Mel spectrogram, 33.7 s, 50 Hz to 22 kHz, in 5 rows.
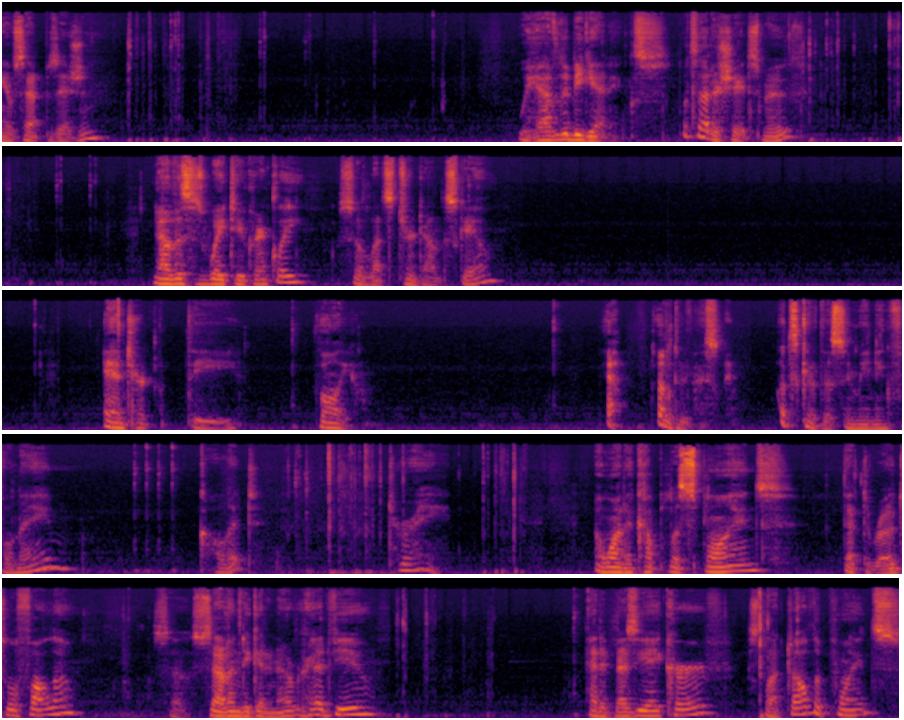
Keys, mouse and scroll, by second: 1.0 shift+a, 2.8-3.2 drag, 6.2 shift+a, 6.8 o, 10.2-13.7 drag, 15.7-17.7 drag, 21.2 click, 21.4 click, 23.1 r, 28.7 KP_7, 32.7 a.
